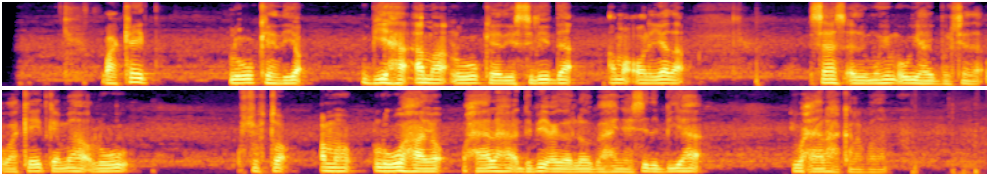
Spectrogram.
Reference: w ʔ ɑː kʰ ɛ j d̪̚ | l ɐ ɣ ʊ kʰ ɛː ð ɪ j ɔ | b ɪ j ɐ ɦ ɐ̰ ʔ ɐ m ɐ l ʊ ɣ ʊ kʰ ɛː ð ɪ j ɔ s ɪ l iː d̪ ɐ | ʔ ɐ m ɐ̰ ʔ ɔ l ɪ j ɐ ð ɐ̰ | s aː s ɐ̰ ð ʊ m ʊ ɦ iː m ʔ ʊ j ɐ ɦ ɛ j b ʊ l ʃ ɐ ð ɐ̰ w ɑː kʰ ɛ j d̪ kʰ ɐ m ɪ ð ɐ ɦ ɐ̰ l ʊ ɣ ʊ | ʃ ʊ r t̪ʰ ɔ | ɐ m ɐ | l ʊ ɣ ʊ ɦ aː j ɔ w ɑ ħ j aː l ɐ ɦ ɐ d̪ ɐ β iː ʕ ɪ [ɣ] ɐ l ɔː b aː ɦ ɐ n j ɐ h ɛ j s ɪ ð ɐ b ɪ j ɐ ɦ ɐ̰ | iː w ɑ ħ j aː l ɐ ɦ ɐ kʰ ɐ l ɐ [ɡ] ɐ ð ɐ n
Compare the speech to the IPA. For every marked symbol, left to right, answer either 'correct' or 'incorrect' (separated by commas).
correct, incorrect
